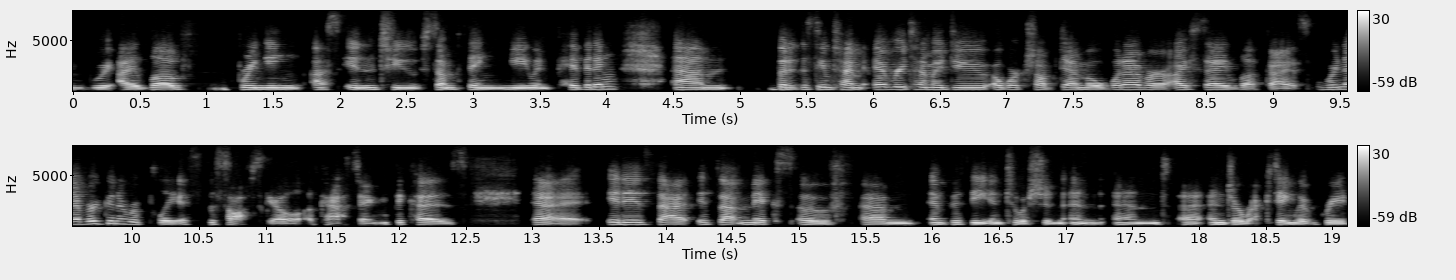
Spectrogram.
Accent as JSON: {"language": "English", "region": "Northern Ireland", "country": "United Kingdom", "lives_now": "New York City, United States", "said": "I am a casting director in New York. I'm also the casting specialist at Backstage LLC. I am originally from Northern Ireland."}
